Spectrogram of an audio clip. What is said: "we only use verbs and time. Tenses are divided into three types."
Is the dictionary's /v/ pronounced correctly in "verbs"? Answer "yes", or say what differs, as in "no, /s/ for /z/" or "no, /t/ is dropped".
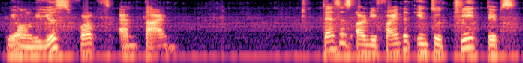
no, /f/ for /v/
